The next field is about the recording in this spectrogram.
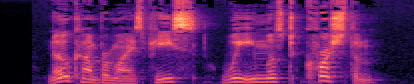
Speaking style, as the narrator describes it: exclaimed a former Minister of Public Works

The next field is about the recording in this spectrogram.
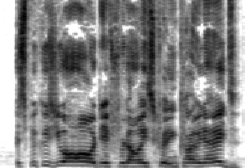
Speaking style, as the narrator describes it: another voice bellowed

